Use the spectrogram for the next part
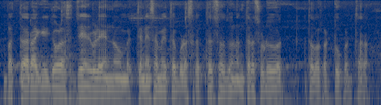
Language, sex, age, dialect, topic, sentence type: Kannada, male, 31-35, Central, agriculture, statement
